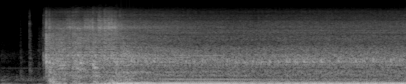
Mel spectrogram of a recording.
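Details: Lada Niva after a throttle body cleaning and fresh Liqui Moly oil: a quick, clean crank and catch, then a smooth, even idle with a steady low hum and no knocks or misses. The engine is healthy.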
